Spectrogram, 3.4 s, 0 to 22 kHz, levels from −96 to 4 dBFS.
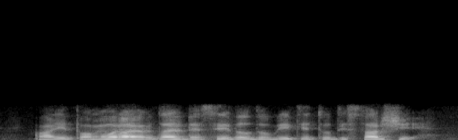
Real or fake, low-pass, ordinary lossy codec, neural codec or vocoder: fake; 5.4 kHz; Opus, 24 kbps; codec, 16 kHz, 1 kbps, FunCodec, trained on LibriTTS, 50 frames a second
